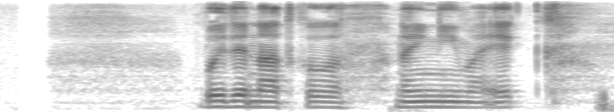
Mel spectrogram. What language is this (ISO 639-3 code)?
nep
